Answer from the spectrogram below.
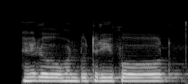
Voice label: voice message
